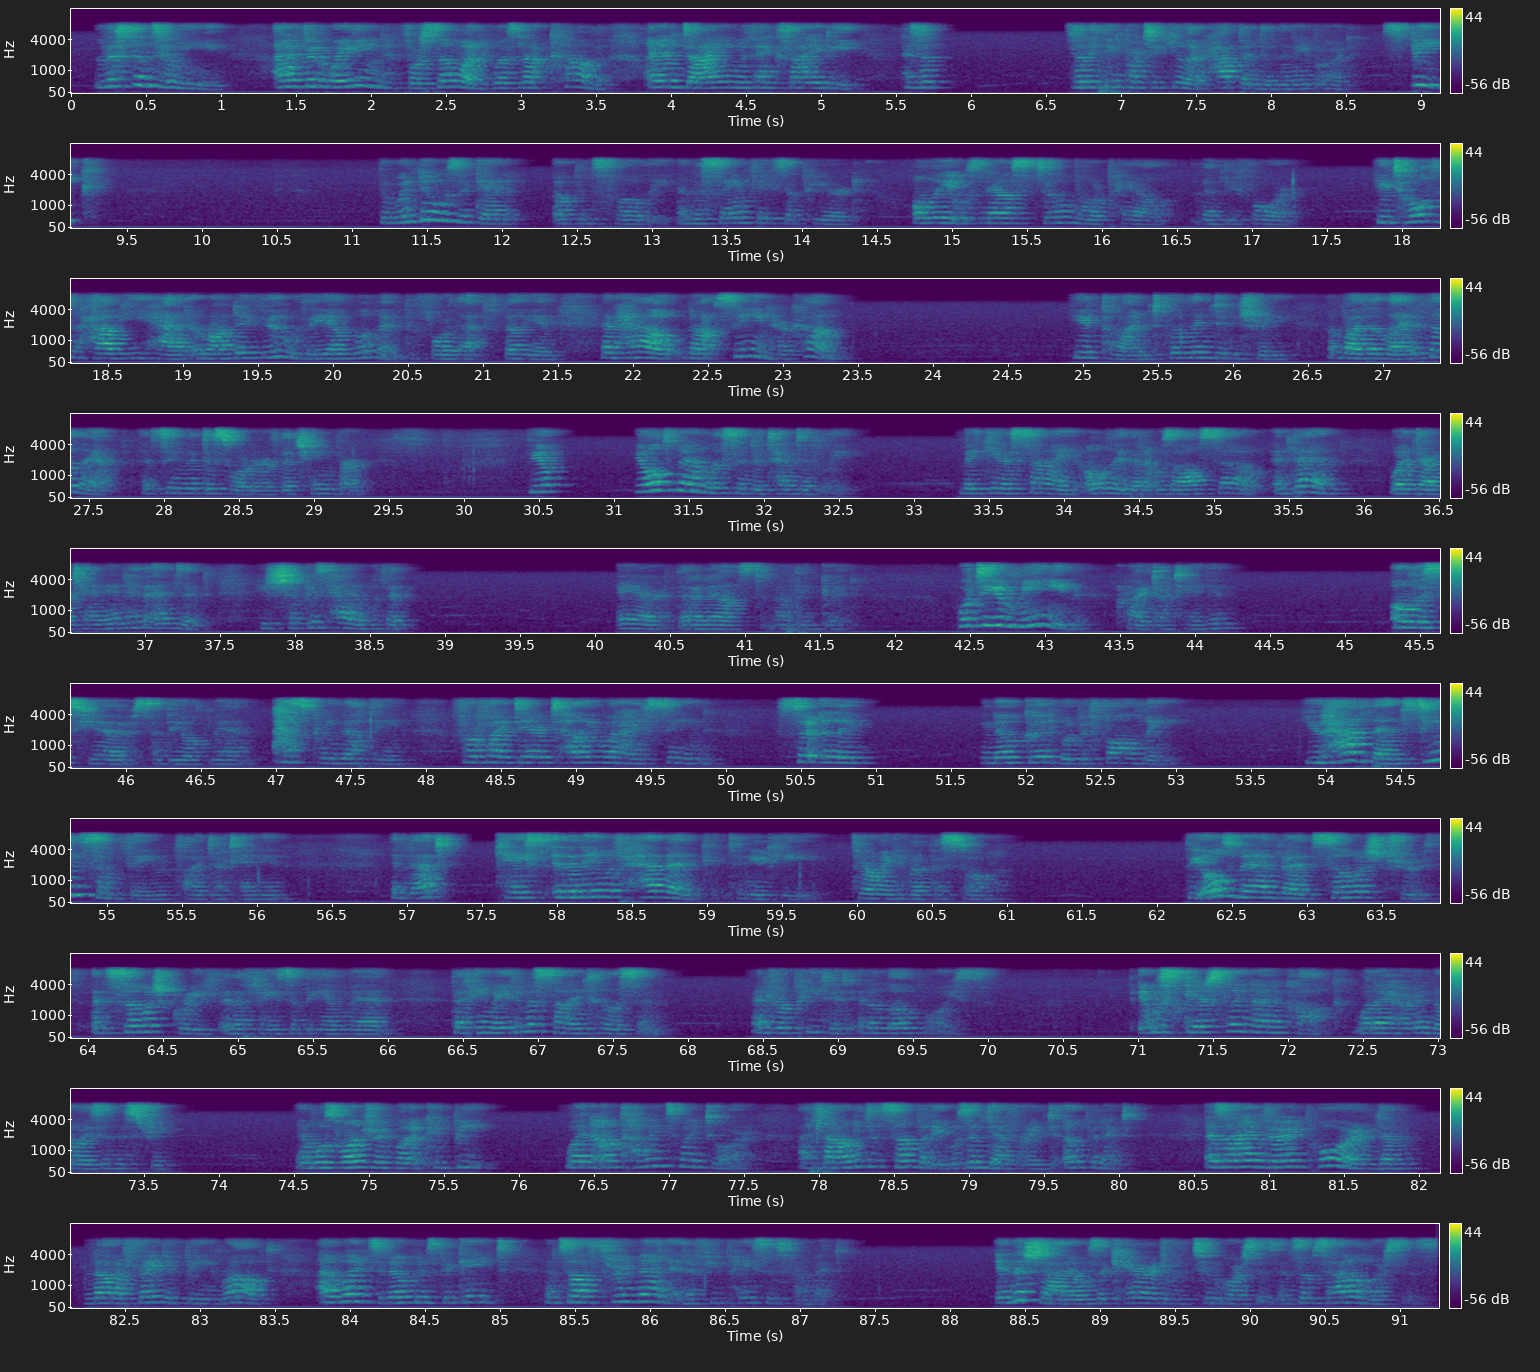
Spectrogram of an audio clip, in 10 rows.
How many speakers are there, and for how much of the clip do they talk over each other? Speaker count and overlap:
one, no overlap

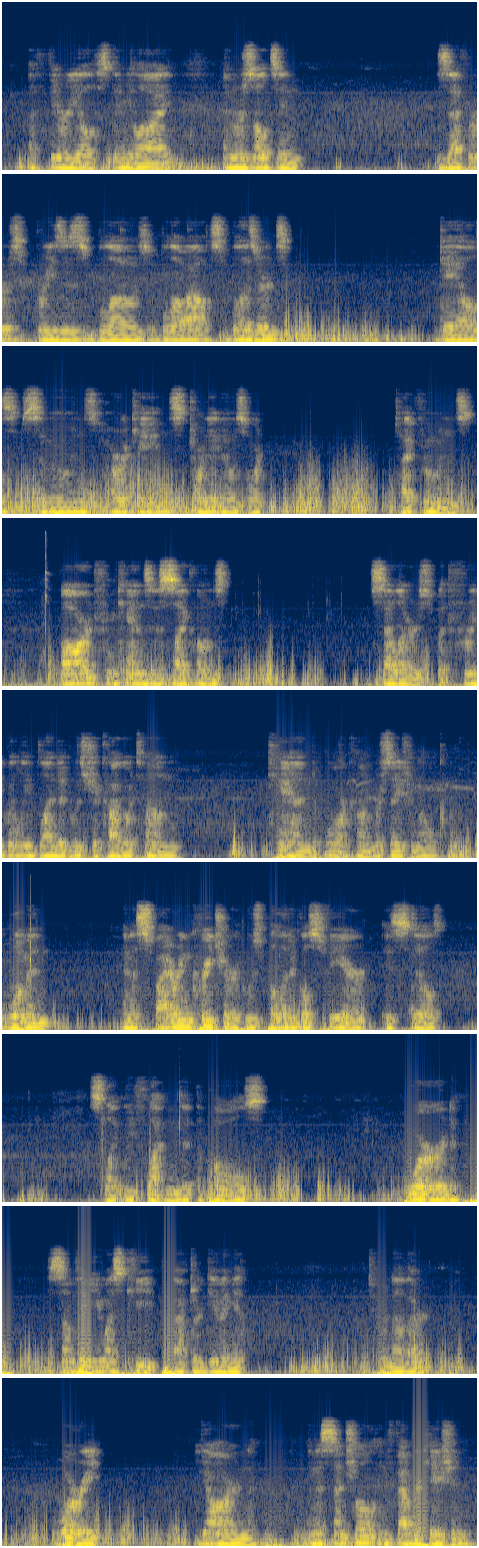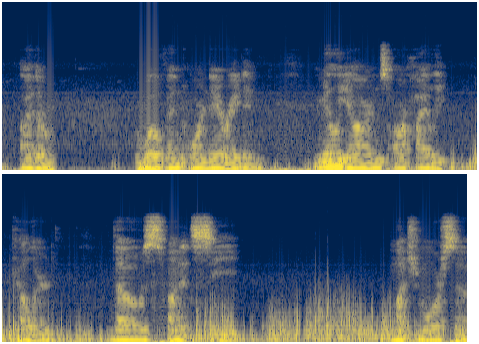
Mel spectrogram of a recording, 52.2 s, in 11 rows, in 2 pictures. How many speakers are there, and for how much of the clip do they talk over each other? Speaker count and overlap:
one, no overlap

